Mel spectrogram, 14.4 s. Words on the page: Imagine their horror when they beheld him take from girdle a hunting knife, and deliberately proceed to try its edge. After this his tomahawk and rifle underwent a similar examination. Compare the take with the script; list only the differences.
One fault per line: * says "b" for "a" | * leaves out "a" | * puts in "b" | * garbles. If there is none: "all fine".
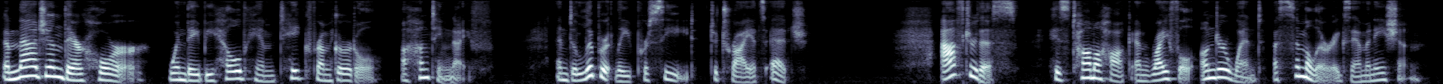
all fine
